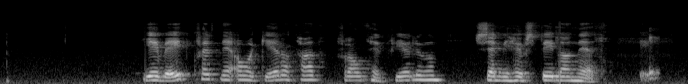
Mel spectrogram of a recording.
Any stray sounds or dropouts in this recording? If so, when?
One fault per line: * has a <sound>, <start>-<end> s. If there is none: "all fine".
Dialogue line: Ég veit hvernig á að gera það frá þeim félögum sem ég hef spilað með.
* has a laugh, 6.4-6.6 s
